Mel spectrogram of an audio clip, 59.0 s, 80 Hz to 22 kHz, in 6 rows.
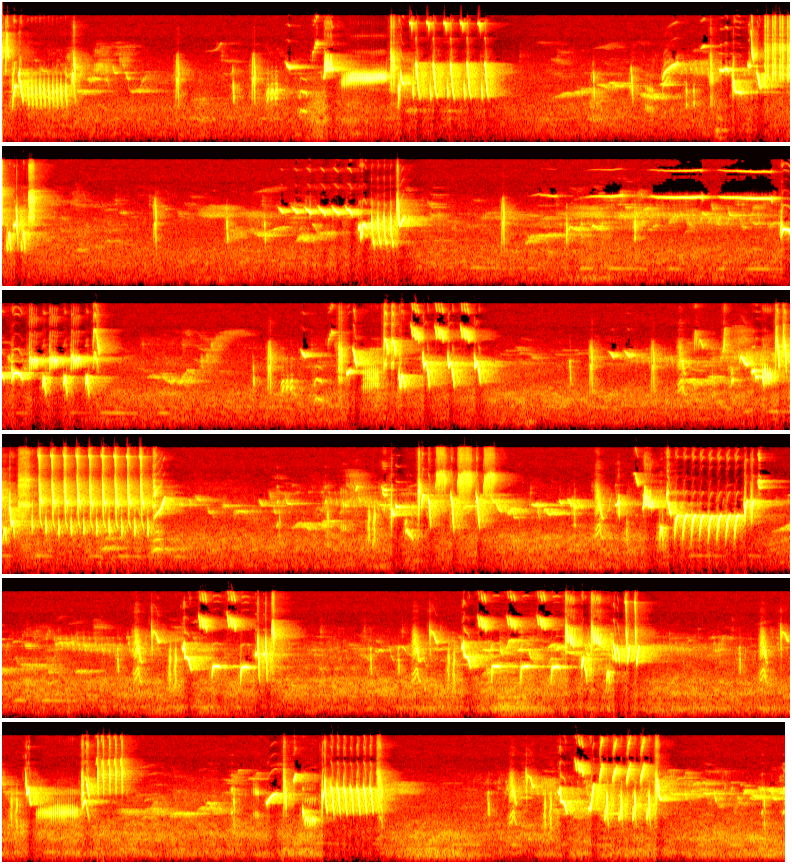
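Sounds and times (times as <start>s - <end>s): nightingale singing: 0.0s - 54.5s, 55.2s - 59.0s.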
